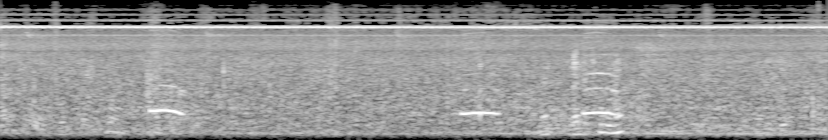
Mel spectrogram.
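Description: Insects droning in one steady high-pitched tone, with three short calls from an animal, each rising then falling in pitch, about one and a half, four and a half and six seconds in; the calls are the loudest sounds.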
